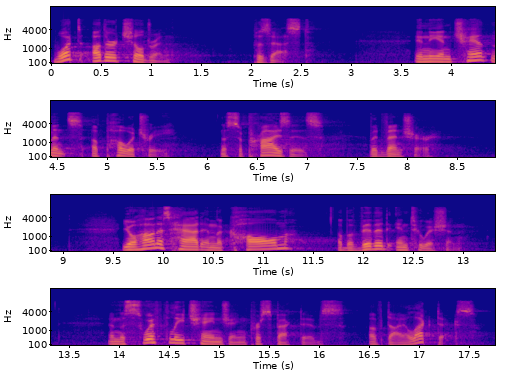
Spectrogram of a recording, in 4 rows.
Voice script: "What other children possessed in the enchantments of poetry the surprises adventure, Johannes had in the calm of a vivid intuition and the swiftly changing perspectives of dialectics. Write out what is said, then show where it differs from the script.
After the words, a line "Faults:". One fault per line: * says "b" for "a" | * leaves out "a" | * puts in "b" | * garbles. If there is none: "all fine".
"What other children possessed in the enchantments of poetry the surprises adventure, Johannes had in the calm of a vivid intuition and the swiftly changing perspectives of dialectics.
Faults:
all fine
